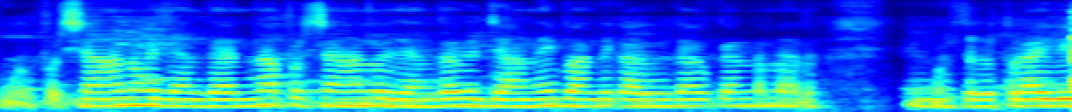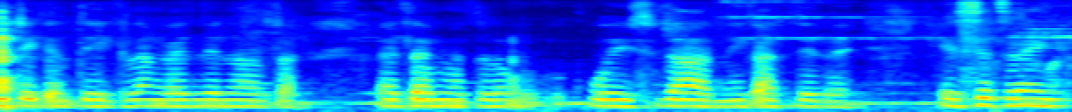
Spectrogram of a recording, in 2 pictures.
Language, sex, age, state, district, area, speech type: Punjabi, female, 60+, Punjab, Jalandhar, urban, spontaneous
